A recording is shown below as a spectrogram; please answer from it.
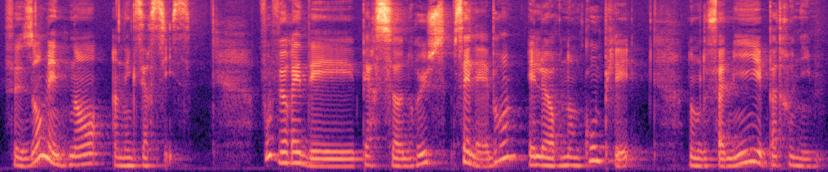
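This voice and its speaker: A woman teaching a recorded language lesson, calm and clear, repeating words so learners can practise. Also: sits low, measured pace.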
